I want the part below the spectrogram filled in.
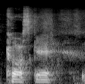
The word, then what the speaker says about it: Kosuke: So how am I supposed to pronounce the first name? – Kosuke. – Is it Kosuke? – Yes. Yeah. Okay, ready? – I'm ready.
